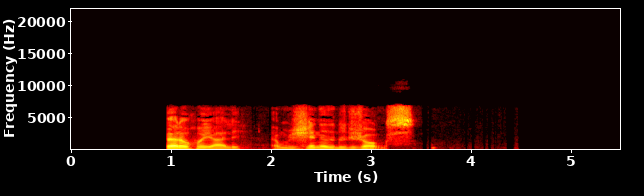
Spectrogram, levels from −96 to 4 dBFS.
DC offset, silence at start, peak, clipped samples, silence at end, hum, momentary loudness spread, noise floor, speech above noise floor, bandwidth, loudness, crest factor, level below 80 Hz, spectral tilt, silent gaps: under 0.1%; 0.95 s; -8 dBFS; under 0.1%; 2.05 s; none; 18 LU; under -90 dBFS; over 63 dB; 7.2 kHz; -27 LUFS; 24 dB; -62 dBFS; -3.5 dB/octave; none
